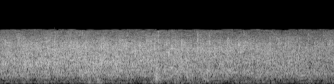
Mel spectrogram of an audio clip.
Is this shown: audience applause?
yes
